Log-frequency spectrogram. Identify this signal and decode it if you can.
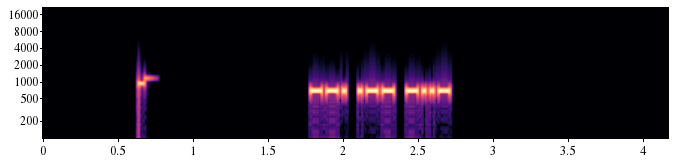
Morse code, heard as a keyed tone, about 42 wpm, 700 Hz. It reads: GWX
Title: USA Call Sign Postfixes - 3 Letters 45wpm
